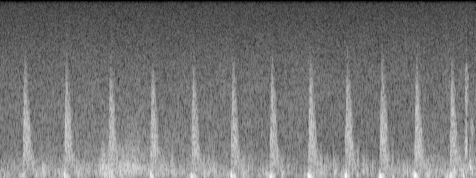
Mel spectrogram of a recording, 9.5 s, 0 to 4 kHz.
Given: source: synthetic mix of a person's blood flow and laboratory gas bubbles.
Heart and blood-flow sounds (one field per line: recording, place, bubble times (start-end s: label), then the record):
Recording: Doppler ultrasound of blood flow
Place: subclavian vein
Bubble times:
9.29-9.47 s: bubbles
9.51-9.54 s: bubbles
From the record:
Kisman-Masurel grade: 213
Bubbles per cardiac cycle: several, 3 to 8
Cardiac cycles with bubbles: 1 to 10%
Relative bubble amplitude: loud (0.450 to 0.775)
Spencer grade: 1 (occasional bubble signal discernible with the cardiac motion signal, with majority of cardiac periods free of bubbles)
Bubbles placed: anywhere in the cardiac cycle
